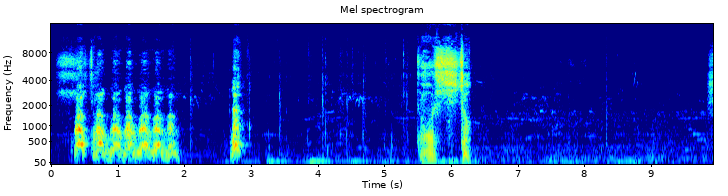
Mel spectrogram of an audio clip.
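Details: A 5-month-old Bhotia dog gives a quick run of sharp, hoarse barks, then a few more.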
